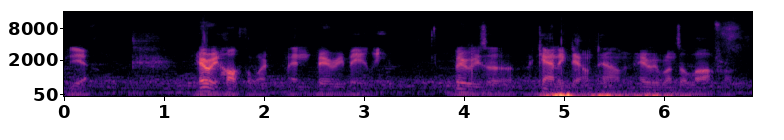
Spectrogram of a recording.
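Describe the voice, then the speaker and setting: A man's voice: low voice, little pitch movement, normal speed, gravelly, sharp tone, heavily acted, poor audio. A man playing a matter-of-fact, mildly teasing police colleague in an amateur radio play.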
